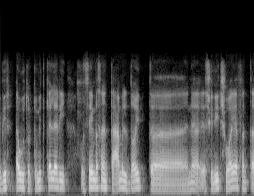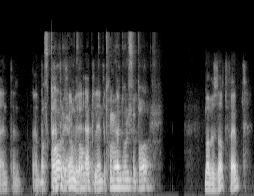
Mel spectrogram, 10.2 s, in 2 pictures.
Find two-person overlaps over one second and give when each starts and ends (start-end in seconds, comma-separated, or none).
5.8-7.5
